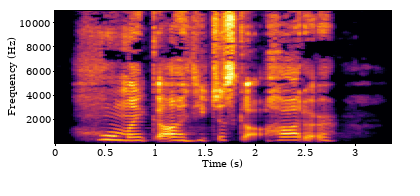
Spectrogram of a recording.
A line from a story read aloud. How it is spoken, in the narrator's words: Styles whimpers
